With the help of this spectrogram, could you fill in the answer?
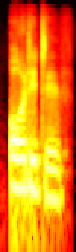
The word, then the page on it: auditive: Indian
